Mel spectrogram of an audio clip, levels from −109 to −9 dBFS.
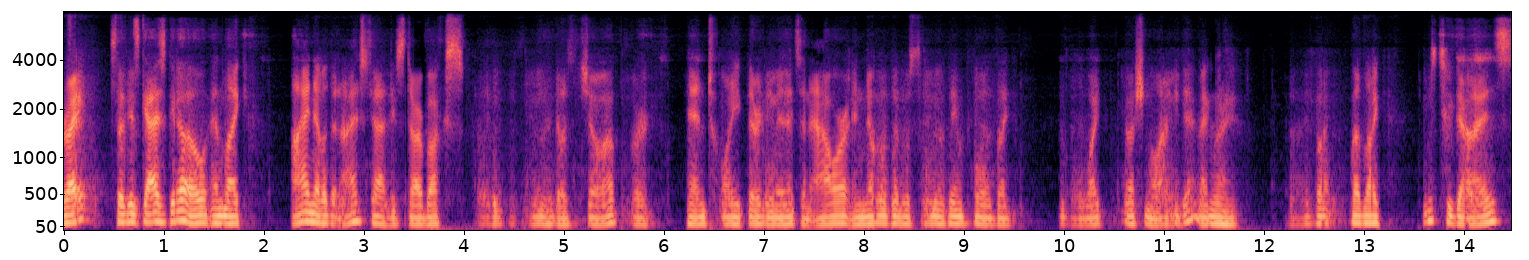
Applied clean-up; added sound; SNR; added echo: neural mask model DeepFilterNet 3.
